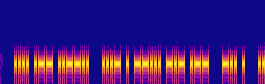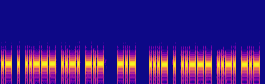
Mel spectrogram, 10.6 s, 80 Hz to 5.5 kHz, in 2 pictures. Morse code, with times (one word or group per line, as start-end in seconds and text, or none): 0.3-1.8 HW?
2.0-4.2 VE7KW
4.4-4.9 DE
5.2-7.4 VE2FK
7.6-8.0 K
8.3-10.5 VE2FK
